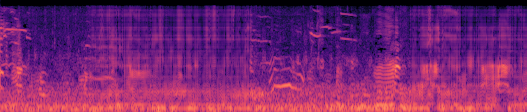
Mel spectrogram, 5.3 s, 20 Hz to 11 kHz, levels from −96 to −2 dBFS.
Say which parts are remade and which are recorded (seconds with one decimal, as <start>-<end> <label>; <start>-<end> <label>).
0.0-0.9 recorded; 0.9-2.5 remade; 2.5-4.1 recorded; 4.1-5.3 remade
